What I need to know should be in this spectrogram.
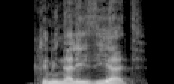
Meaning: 1. past participle of kriminalisieren 2. inflection of kriminalisieren: third-person singular present 3. inflection of kriminalisieren: second-person plural present
- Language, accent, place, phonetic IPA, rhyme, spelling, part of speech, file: German, Germany, Berlin, [kʁiminaliˈziːɐ̯t], -iːɐ̯t, kriminalisiert, verb, De-kriminalisiert.ogg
